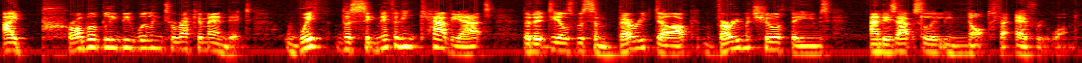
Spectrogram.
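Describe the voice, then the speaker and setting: A man's voice: medium pitch, expressive, normal speed, a bit bright, breathy edge. A British man narrating a scripted game review in formal, wordy phrasing.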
